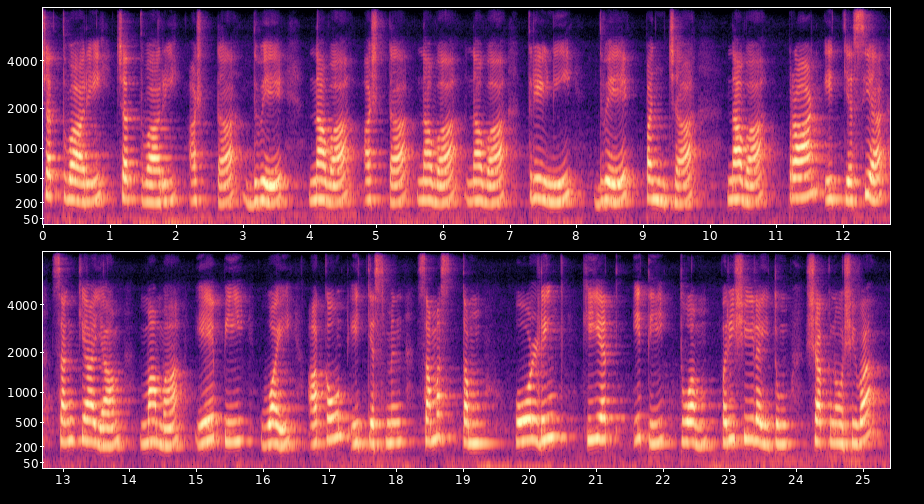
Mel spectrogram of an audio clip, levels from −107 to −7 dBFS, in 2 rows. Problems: none marked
